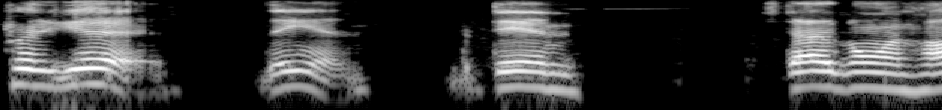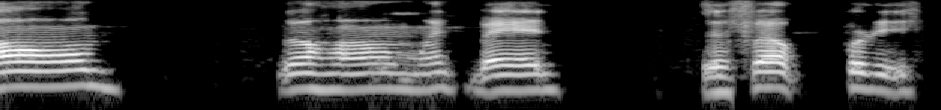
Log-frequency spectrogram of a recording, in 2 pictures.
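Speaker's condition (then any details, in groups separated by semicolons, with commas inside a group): Cerebral palsy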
